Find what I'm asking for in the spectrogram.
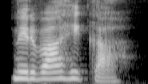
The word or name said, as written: निर्वाहिका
